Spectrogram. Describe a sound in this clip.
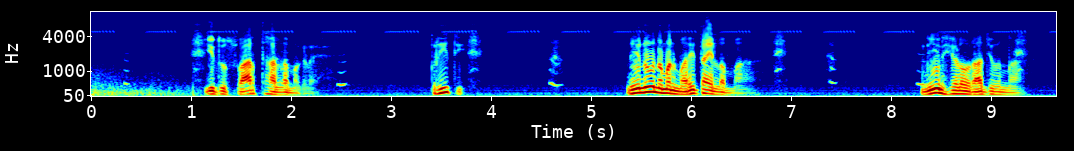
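A middle-aged man speaks softly and gently, close by.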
